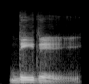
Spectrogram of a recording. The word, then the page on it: DD: British English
